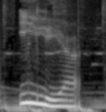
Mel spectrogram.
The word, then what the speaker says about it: Илия: А, Мариана, извините, Кононова пишет, что Илия. Ударение на первую гласную.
